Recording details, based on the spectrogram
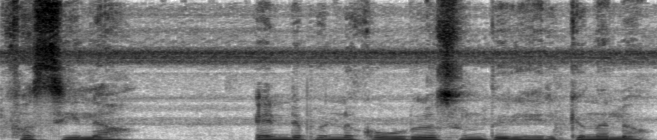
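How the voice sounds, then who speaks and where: A woman voicing a young husband who is affectionate but troubled, speaking low, soft and earnest. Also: level tone, normal speed, close to an everyday voice. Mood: tender.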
